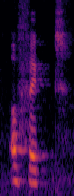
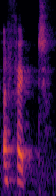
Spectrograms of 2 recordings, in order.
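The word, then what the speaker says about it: effect: और एग्जांपल दूं आपको अफेक्ट अफेक्ट दोनों प्रोनाउंसिएशन सेम है। अफेक्ट इफेक्ट इफेक्ट नहीं होता है वो।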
